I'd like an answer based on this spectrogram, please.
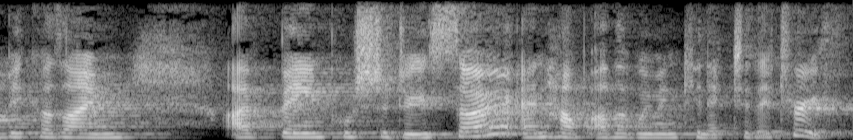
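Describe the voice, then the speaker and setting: With an Australian accent, a woman talks at a medium pitch in a fairly even intonation, with audible room echo and noticeable background noise. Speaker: psychic medium and healer. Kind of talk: interview.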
